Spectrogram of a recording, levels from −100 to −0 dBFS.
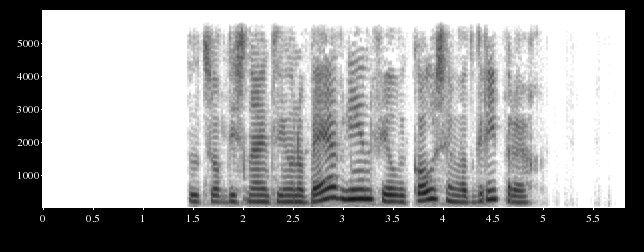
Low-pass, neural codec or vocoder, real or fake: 5.4 kHz; none; real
